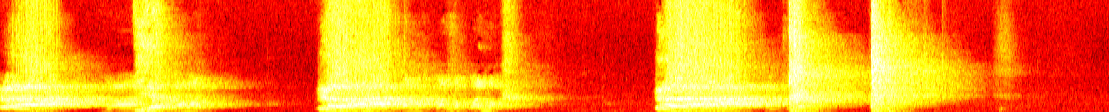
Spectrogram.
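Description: A man grunts and strains loudly in an echoing room.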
